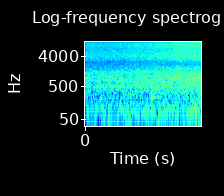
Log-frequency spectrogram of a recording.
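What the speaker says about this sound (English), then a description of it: "Check out the waterfall." Continuous rushing water from a waterfall at a riverwalk park in San Angelo roars at an even level, a broad hiss close by, with no voices.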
